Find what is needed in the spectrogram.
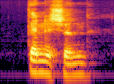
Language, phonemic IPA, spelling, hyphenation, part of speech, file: Dutch, /ˈtɛ.nɪ.sə(n)/, tennissen, ten‧nis‧sen, verb, Nl-tennissen.ogg
- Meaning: to play tennis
